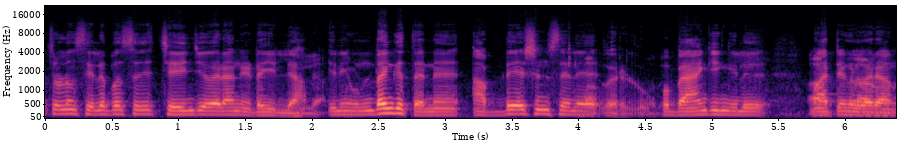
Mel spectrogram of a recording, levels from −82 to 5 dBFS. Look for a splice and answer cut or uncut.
uncut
